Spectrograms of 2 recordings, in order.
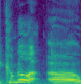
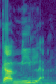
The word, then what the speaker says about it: Camila: Hey, Camila, wait up. Actually, it's pronounced Camila.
